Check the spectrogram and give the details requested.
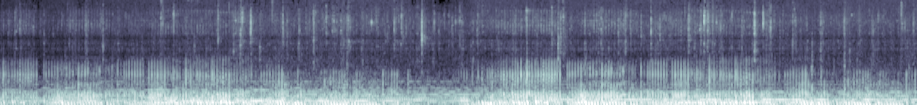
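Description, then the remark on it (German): A cat purrs steadily, a continuous low rumbling drone that holds even for the whole stretch with no voices over it. “Die Wärme des Feuers, das angenehme Licht, die Weichheit der Decke und dein eigenes Schnurren verschmelzen zu einer Einheit.”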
